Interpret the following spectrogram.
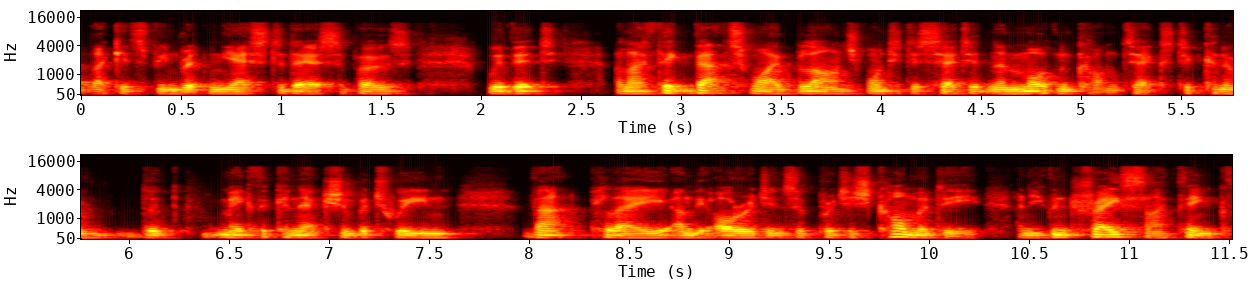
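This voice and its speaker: A middle-aged stage actor from Wales, with a light Welsh accent, answers interview questions thoughtfully, restarting often and using many fillers. His voice is deep and a little mellow.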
